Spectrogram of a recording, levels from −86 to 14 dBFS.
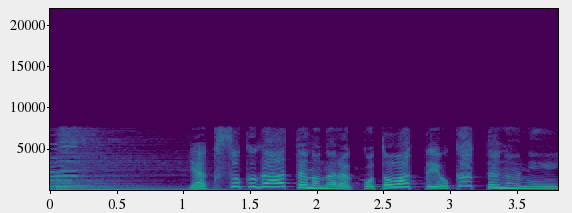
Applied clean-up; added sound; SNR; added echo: none; none; none; none.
